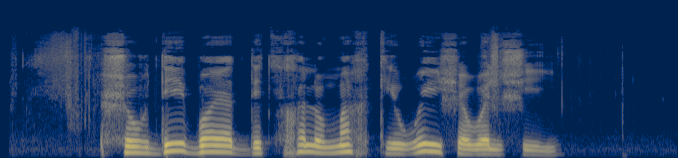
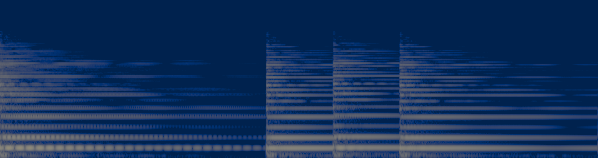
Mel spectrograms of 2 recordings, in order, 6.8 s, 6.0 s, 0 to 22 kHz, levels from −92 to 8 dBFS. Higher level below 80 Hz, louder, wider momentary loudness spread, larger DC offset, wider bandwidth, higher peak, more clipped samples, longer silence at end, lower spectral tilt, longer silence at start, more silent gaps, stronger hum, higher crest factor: about the same, -66 dBFS vs -68 dBFS; first, -22 LUFS vs -44 LUFS; second, 14 LU vs 18 LU; neither; first, 9.4 kHz vs 8.2 kHz; first, -6 dBFS vs -28 dBFS; neither; first, 1.25 s vs 0 s; first, -7.5 dB/octave vs -5 dB/octave; first, 0.65 s vs 0 s; neither; neither; about the same, 18 dB vs 16 dB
